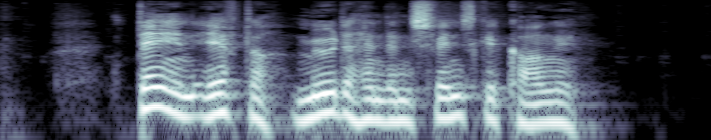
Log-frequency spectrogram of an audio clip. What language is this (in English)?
Danish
